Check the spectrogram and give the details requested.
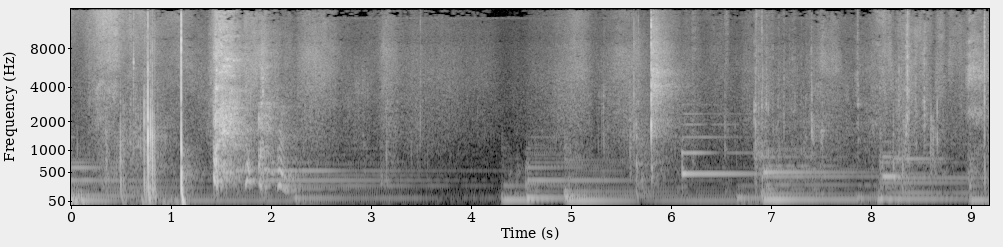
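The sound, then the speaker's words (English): A person coughs a few sharp times in the first second or so, followed by quiet stretches with soft background music playing underneath and no one speaking. “And then, our final one, as I go get some water to stop coughing.”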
